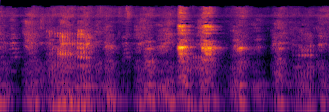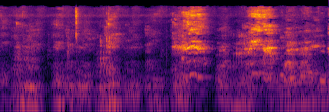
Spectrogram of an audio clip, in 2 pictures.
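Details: Quezon black pigs, native pigs at feeding time, giving harsh noisy grunts and squealing bursts, loudest near two, five and six seconds, mixed with people talking nearby.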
